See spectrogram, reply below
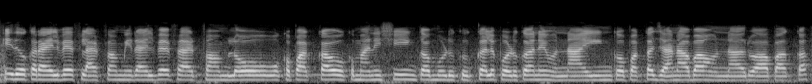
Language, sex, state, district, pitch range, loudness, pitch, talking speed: Telugu, female, Andhra Pradesh, Sri Satya Sai, 205-220 Hz, -15 LUFS, 210 Hz, 175 wpm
